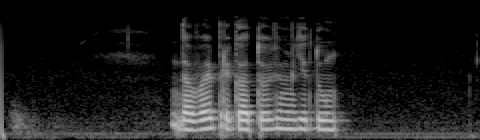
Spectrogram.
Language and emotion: Russian, neutral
